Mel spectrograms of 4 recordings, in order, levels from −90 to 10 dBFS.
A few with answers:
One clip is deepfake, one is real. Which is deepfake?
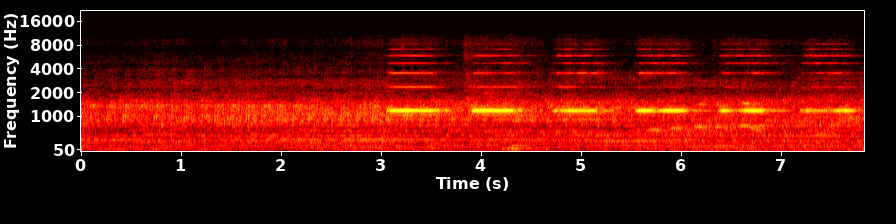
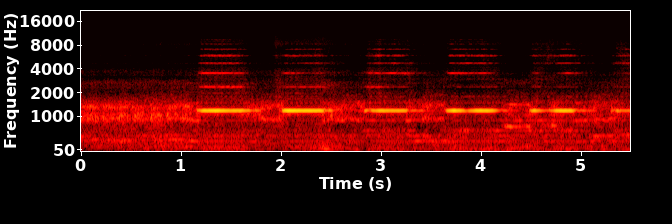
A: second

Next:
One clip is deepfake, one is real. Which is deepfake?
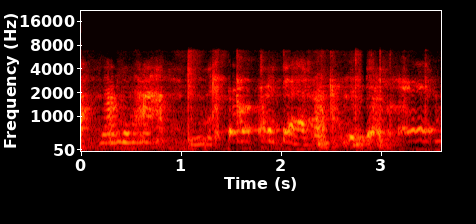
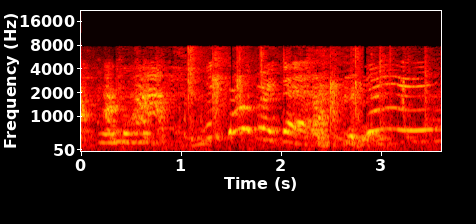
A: first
